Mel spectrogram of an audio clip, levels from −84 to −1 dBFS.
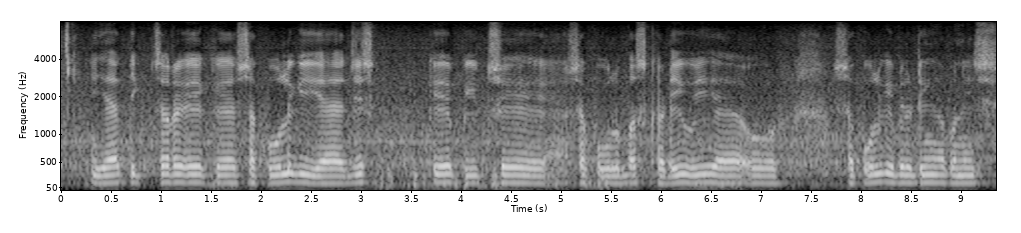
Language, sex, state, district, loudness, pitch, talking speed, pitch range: Hindi, male, Haryana, Rohtak, -20 LUFS, 140 Hz, 115 wpm, 130-145 Hz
